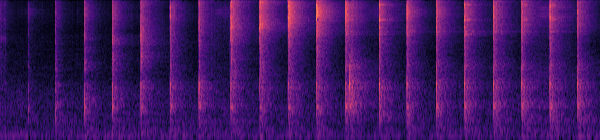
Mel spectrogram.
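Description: Small hammer tapping a plastic wall plug into a hole drilled in ceramic wall tile: a steady run of light, sharp taps, about three a second, growing louder after the first couple of seconds.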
